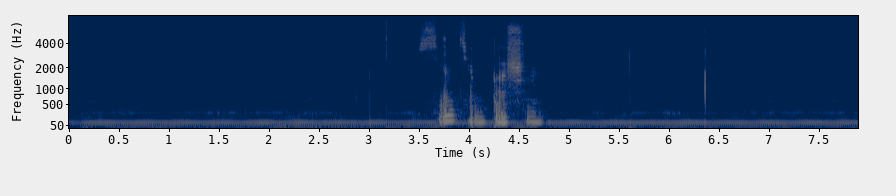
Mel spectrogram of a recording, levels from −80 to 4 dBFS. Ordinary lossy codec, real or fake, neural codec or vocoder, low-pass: none; fake; codec, 44.1 kHz, 2.6 kbps, SNAC; 7.2 kHz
